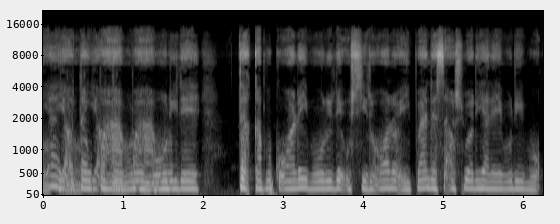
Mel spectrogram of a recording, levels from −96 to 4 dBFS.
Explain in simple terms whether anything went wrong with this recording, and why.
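A doubled audio track runs from the very start of the recording until 1.62 s. During that stretch the speech is heard twice: a second, somewhat quieter copy trails the original by about 0.4 seconds, like a clean echo with no fading tail or room sound. At 1.62 s the copy stops abruptly. The likely cause is the same speech being picked up a second time through a slower route, or an edit that left two out-of-step copies layered together.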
